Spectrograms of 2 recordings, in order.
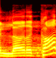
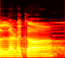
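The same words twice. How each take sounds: First: लड़का as "larka", with a simple r; plain र for ड़. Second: लड़का as "laṛka", lower, with a retroflex flap; low-pitched लड़का, tongue flicked on ड़; flapped ड़. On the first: Teacher denies saying the wrong form, लड़का as "larka". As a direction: drop the flap from लड़का. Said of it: "मैंने लड़का नहीं बोला". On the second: Teacher confirms the correct word, लड़का with flapped ṛ. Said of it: "मैंने बोला लड़का". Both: Shown as a demonstration.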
